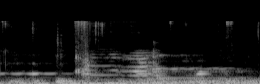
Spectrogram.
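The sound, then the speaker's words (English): Puzzle books being tossed back and forth: a few papery flutters and soft slapping catches over a steady low background rumble, with no one speaking. “They toss the puzzles towards each other.”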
